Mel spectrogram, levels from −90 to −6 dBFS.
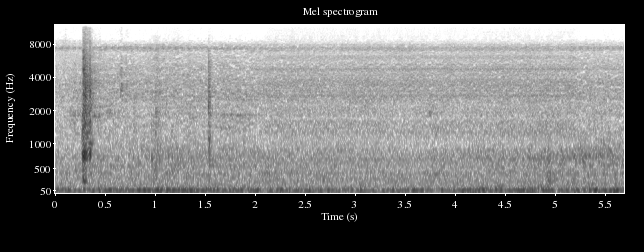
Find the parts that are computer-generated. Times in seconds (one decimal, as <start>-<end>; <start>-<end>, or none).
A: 2.1-5.2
